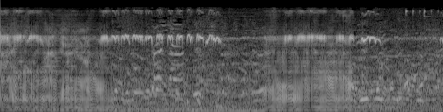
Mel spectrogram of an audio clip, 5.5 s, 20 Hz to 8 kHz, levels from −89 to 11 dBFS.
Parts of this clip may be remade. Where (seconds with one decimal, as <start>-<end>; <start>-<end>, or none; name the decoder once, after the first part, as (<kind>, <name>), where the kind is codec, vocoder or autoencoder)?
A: 0.0-1.4 (vocoder, HiFi-GAN); 3.3-4.4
